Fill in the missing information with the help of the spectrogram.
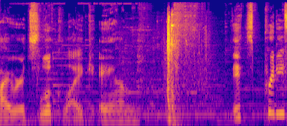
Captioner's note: money bag goes thunk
